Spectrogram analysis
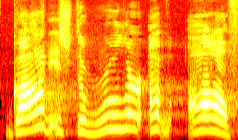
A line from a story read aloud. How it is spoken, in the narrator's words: Philip exclaimed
